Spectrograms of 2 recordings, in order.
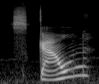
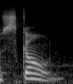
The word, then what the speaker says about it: scone: Scown? Scown? Oh, scone. It's Posh Londoners. What can I say? Interrupt. You're not. I have heard the scone gone pronunciation and that sounds like the Posh one.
